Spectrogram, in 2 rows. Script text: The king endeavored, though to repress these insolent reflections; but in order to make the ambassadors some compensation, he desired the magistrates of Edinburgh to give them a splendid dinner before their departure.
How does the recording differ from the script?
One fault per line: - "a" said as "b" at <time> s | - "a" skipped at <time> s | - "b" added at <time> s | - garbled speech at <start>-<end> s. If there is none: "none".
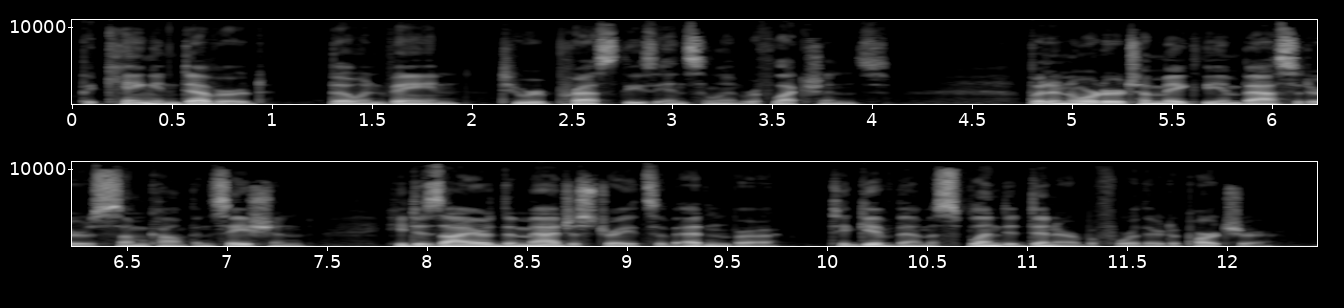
- "in vain" added at 1.4 s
